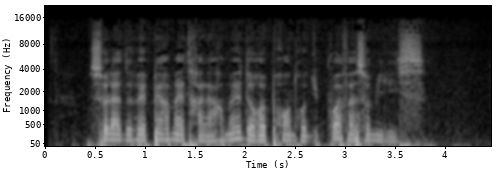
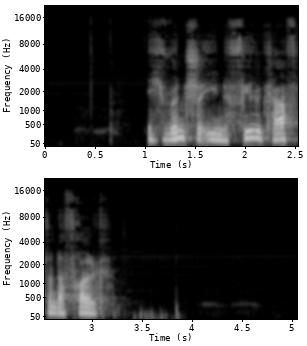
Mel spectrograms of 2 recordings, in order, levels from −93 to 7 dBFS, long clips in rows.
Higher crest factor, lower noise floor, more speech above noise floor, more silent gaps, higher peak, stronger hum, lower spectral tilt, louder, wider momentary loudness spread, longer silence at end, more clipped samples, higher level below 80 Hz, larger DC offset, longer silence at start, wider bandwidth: about the same, 20 dB vs 24 dB; second, -63 dBFS vs -80 dBFS; second, 33 dB vs 57 dB; neither; second, -10 dBFS vs -2 dBFS; neither; second, -5 dB/octave vs -7 dB/octave; second, -32 LUFS vs -23 LUFS; second, 7 LU vs 11 LU; second, 0.6 s vs 1.9 s; neither; first, -42 dBFS vs -64 dBFS; neither; second, 0.4 s vs 1 s; about the same, 16 kHz vs 15.5 kHz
